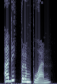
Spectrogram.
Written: adik perempuan

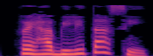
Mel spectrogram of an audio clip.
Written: rehabilitasi

